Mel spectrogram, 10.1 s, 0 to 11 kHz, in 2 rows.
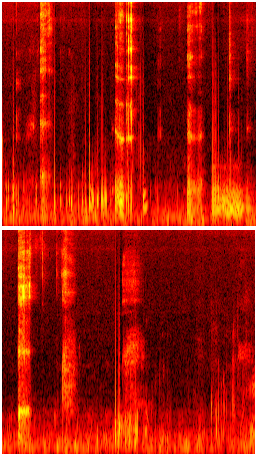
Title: Badly bloated non-stop burps for 6 minutes 💓💓💓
